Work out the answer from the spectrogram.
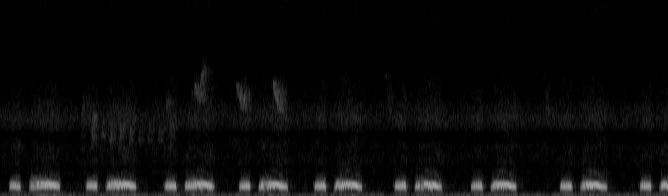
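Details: Spotted dove kept as a decoy bird in Vietnam, in training to lure wild doves. It gives low, mellow coos in a steady rhythm, short and long notes alternating in pairs, about a dozen phrases in ten seconds, over a faint steady hiss.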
